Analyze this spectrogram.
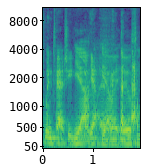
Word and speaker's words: Wenatchee: And two, it's pronounced Wenatchee.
